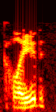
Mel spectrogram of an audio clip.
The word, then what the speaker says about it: Clade: Is it Clade? – Yeah, Clade, yep. – It is just Clade, okay.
